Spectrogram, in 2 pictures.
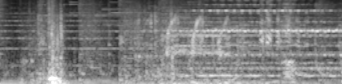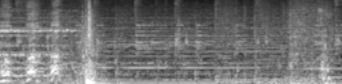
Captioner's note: eerie pulsing sound, alien chittering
